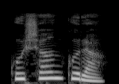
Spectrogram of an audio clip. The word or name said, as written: ಕುಶಾಂಕುರ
